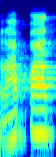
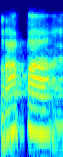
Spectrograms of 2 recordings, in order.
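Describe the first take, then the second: First: The final t sound is pronounced. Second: The final t sound is dropped. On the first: The speaker calls it right. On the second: The speaker calls it wrong.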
